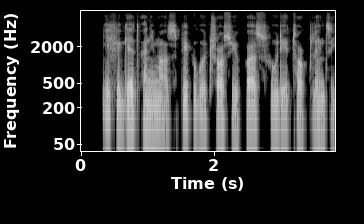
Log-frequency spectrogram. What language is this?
Nigerian Pidgin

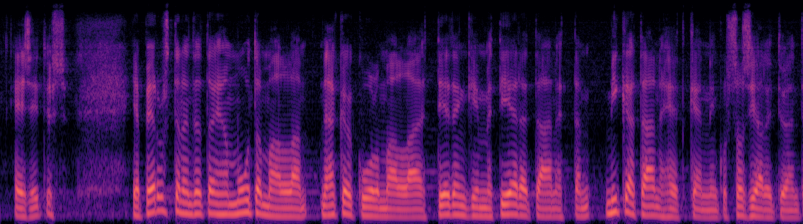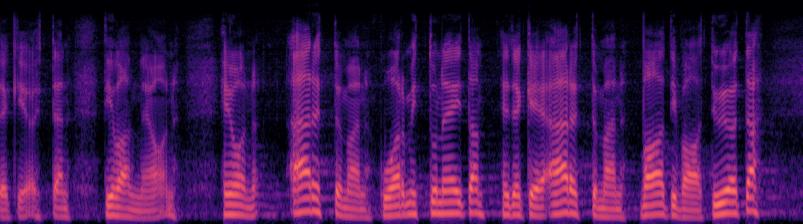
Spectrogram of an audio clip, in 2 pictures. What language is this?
Finnish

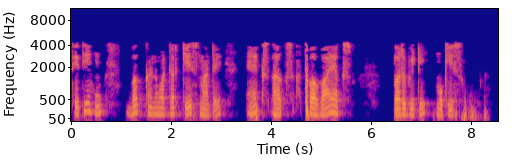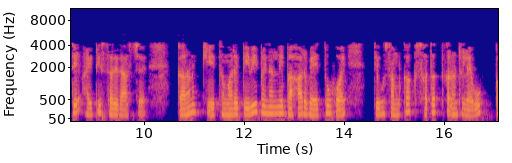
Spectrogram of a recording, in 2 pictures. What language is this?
Gujarati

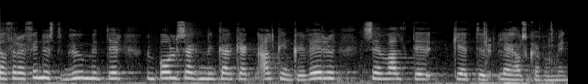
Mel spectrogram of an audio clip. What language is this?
Icelandic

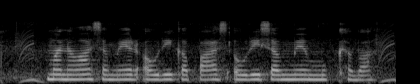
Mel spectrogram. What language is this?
Bhojpuri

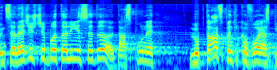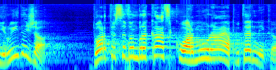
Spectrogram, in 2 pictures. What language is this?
Romanian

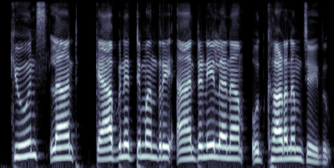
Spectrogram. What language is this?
Malayalam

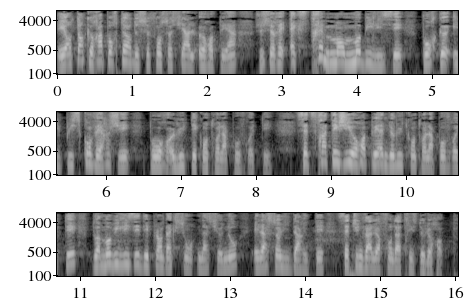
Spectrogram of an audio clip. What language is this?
French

